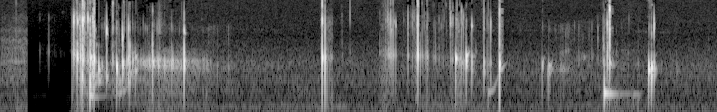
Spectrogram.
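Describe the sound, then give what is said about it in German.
Underwater bubbling captured by a hydrophone lowered into the Spree river: an irregular series of sharp pops and gurgles, some ringing briefly, in a quick cluster and then scattered bursts, with no voices. “ja, man kann auf jeden Fall so ein Blubbern irgendwie erahnen, ne? wenn es da reintaucht.”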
